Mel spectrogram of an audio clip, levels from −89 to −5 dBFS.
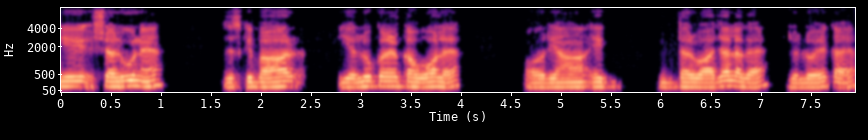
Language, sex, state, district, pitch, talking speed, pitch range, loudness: Hindi, male, Jharkhand, Jamtara, 125 Hz, 150 wpm, 120-140 Hz, -17 LUFS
